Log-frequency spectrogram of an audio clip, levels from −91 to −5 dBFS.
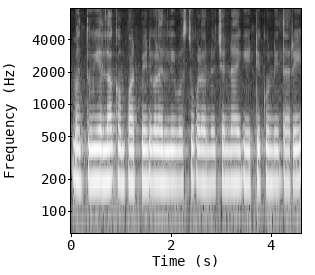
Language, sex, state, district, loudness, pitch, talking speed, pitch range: Kannada, female, Karnataka, Bidar, -15 LUFS, 190 Hz, 90 wpm, 185-190 Hz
